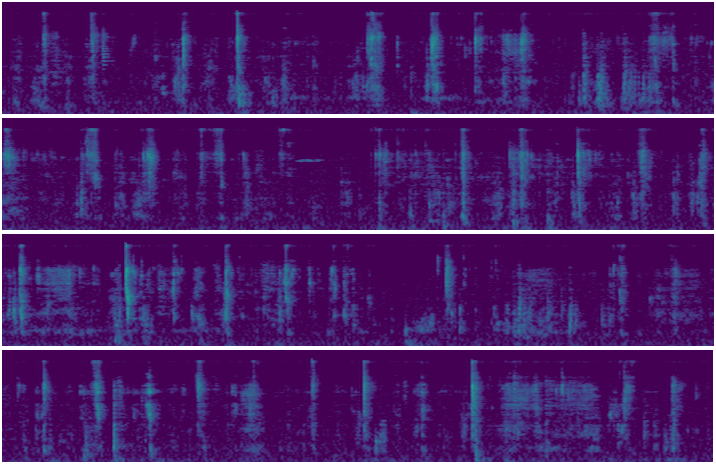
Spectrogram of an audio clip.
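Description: Close-up chewing of hand-fed mouthfuls of rice, with wet lip-smacking and mouth clicks coming irregularly, several a second.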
